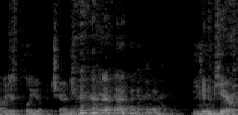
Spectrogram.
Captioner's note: people laugh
